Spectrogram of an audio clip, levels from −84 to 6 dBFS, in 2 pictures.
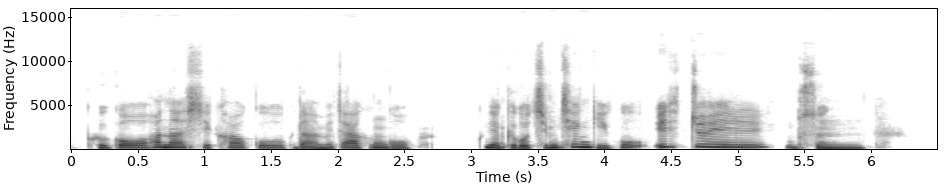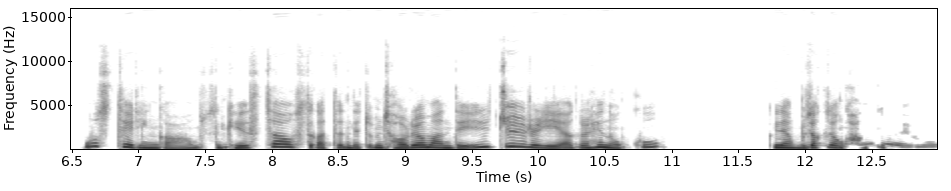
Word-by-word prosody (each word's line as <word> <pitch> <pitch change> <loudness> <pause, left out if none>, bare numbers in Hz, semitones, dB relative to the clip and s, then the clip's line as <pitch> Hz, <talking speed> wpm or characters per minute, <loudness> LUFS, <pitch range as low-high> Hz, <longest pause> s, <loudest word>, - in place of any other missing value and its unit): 그거 235 +2 +1
1 260 0 +4
씩 250 -4 -8
하고 230 -2 -4
그다음에 190 -2 -2
작은 230 +3 -1
거 200 -2 -4 0.5
그냥 245 -3 +3
그거 220 -3 +3
짐 225 +2 +1
챙기고 270 - +1
1 310 -5 -1
주일 280 -3 +1
무슨 190 -4 -2 0.6
호스텔인가 205 - -1
무슨 210 +3 -7
게스트하우스 270 +8 +1
같은 - - -2
데 195 - 0
좀 230 +3 0
저렴한 220 +2 +4
데 195 - 0
1 290 +8 +1
주일을 300 - +1
예약을 205 +3 0
해놓고 260 - 0 0.8
그냥 230 -4 +4
무작정 230 +4 +1
간 - - -8 0.2
거예요. 160 -2 -15
230 Hz, 290 characters per minute, -23 LUFS, 200-265 Hz, 0.8 s, 1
